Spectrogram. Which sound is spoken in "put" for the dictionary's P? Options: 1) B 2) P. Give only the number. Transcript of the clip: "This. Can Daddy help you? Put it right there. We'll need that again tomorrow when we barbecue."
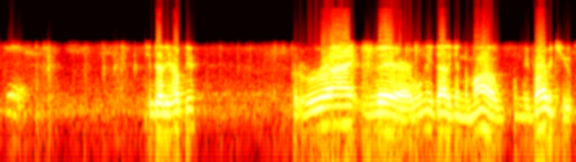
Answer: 1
